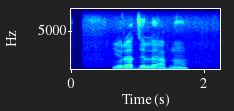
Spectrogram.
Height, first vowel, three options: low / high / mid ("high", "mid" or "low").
mid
